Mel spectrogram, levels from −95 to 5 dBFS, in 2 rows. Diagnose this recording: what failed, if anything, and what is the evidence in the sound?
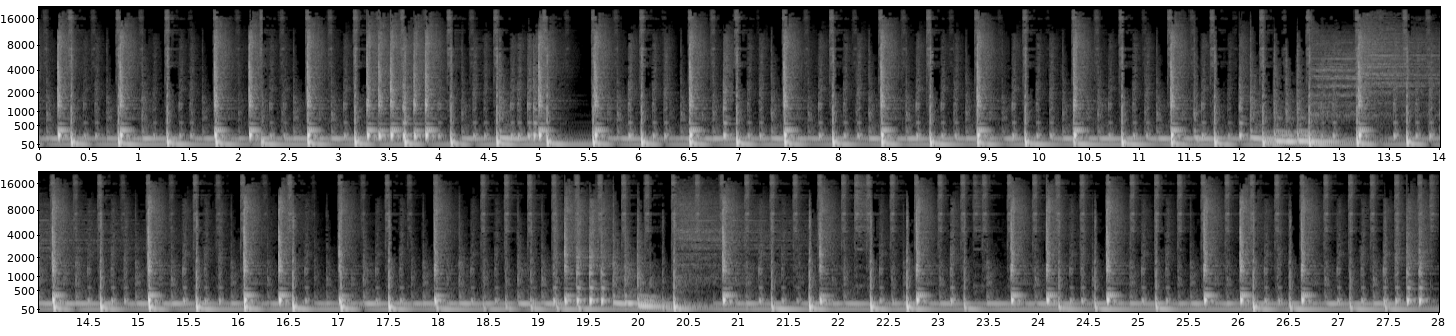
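Mains hum sits under the music for the whole recording, a steady 60 Hz tone with low harmonics, roughly 20 dB below the programme. The failure is in the analogue wiring: a ground loop or a nearby transformer let the power line couple into the signal before conversion. Unlike rumble or handling noise, which wander and spread across the low end, this tone holds one fixed pitch at the line frequency and never changes with the music.

Damaged data in a compressed stream shows up as two brief blips, at 2.22 s and 11.58 s. This is a codec-side fault in the stored or streamed file, not in the analogue chain. Corrupted bytes made the decoder misread those frames and lose sync until it found the next valid frame header. That produces a short glitch rather than the clean silence of a plain dropout or the repeated fragment of a buffer underrun.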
